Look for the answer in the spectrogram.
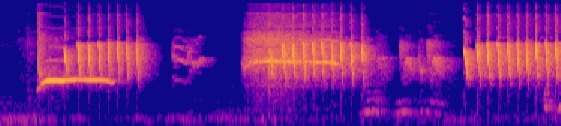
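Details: Lively bar-winged prinia in steady 'ngebren' song, used to lure other prinias into singing. Three bursts of rapid, buzzy pulsed trill, two led by a thin whistle, with brief soft chirps in the gaps.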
